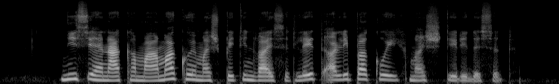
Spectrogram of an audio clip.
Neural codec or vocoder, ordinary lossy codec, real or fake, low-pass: codec, 44.1 kHz, 7.8 kbps, Pupu-Codec; none; fake; none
